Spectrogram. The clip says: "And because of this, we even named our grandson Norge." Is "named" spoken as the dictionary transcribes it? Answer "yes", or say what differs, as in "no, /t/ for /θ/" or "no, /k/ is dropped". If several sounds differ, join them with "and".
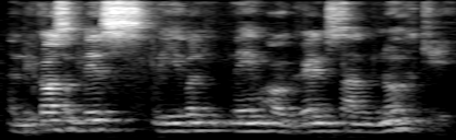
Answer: no, /d/ is dropped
